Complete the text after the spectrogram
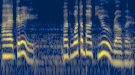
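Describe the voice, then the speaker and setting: A woman's voice: medium pitch, big pitch swings, normal speed, darkish tone, faint music behind, natural voice. An actress playing a level-headed, protective woman in a video game, decisive and matter-of-fact.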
